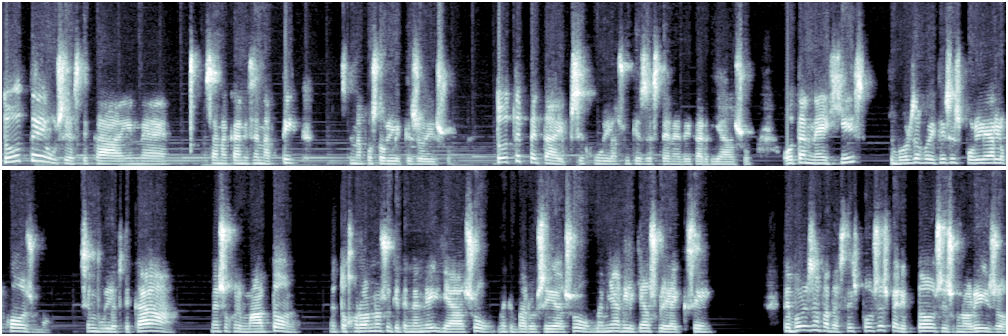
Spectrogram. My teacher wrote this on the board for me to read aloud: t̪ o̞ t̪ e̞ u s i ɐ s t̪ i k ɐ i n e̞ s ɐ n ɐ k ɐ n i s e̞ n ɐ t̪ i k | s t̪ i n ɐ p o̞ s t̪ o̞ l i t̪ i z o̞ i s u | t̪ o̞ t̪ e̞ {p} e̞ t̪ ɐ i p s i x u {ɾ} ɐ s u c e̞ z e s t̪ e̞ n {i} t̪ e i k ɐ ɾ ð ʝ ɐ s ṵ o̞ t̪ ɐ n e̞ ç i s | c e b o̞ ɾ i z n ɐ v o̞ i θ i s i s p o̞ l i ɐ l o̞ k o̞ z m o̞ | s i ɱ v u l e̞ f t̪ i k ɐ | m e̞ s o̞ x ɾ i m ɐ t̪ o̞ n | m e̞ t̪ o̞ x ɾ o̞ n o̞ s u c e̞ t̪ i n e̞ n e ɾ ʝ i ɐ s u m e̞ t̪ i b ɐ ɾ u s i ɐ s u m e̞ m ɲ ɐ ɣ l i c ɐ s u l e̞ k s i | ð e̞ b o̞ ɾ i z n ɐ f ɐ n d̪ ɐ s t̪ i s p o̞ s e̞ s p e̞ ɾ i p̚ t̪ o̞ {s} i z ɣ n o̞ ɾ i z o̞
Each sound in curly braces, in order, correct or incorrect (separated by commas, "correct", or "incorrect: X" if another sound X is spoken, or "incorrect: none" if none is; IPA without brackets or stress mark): correct, incorrect: l, incorrect: e, correct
